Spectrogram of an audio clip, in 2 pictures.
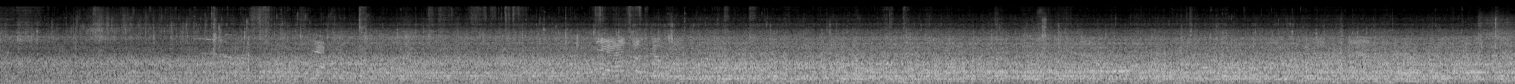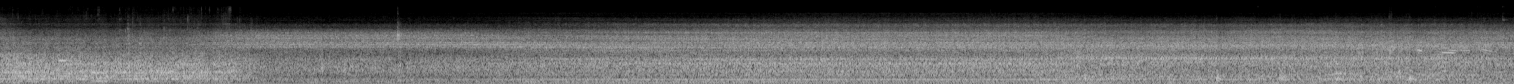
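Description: Fire engine's diesel engine running steadily beside a hydrant, with a broad rushing noise over it. About eighteen seconds in the sound changes: the higher hiss drops away and a steady hum comes in.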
